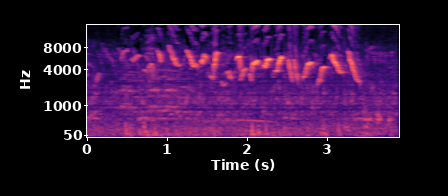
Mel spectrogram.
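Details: Seven-year-old dakbal-type white-eye (pleci) in song, giving a fast, continuous string of high, thin, sweeping chirps, roughly three notes a second, twittering and slightly irregular.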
